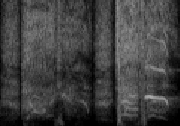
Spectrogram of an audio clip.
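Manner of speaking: very high squeaky wail; a voice straining to cry out; thin, high wordless squeal; strained cry. Acted. Acts leper straining to shout.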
